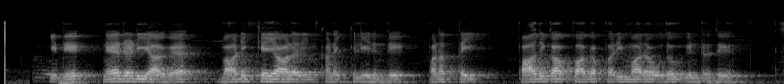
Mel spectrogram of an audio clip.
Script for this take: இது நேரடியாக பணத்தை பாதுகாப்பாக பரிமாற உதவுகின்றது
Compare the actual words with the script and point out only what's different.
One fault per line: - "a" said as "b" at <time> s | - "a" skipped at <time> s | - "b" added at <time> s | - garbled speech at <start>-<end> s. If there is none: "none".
- "வாடிக்கையாளரின் கணக்கில் இருந்து" added at 2.2 s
